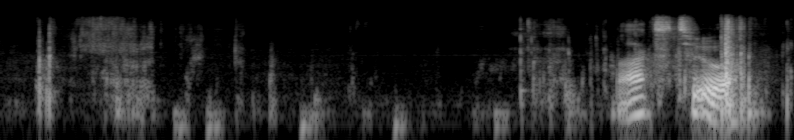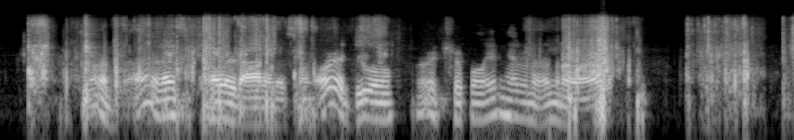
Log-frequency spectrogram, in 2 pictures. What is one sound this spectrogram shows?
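Cardboard boxes knock and slide as hands move them.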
